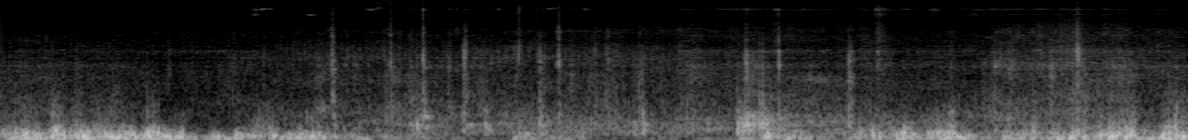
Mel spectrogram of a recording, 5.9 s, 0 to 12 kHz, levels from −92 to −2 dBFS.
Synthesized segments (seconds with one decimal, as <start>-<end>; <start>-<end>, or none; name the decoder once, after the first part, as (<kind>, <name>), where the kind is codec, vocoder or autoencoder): 0.0-1.3 (codec, SNAC); 2.0-2.5; 3.4-5.9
